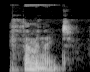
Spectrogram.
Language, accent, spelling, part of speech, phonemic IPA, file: English, Southern England, effeminate, verb, /ɪˈfɛmɪneɪt/, LL-Q1860 (eng)-effeminate.wav
- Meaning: 1. To make womanly; to unman 2. To become womanly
